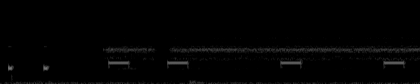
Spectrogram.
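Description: Botley coding robot running its programmed moves while held in the hand. There are two short blips, then from about a second in the faint steady whir of its wheel motors, with a short falling two-note electronic beep at each step of the program, four of them about a second apart.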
